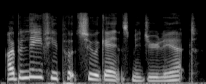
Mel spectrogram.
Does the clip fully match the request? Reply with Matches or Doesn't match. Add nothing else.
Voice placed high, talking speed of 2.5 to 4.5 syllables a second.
Doesn't match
